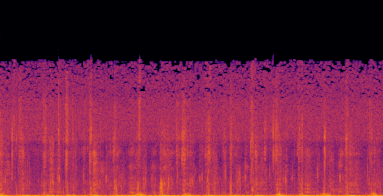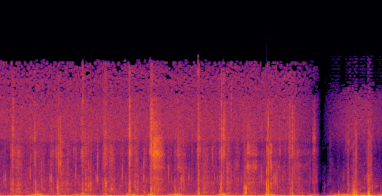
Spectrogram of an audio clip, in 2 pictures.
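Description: Footsteps thud quickly on a dirt trail.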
